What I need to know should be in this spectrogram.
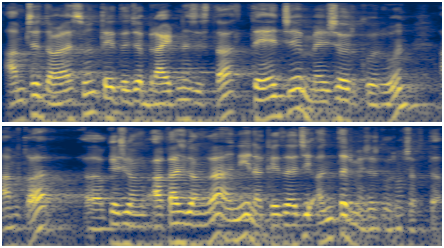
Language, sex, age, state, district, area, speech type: Goan Konkani, male, 18-30, Goa, Bardez, urban, spontaneous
